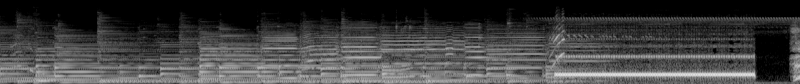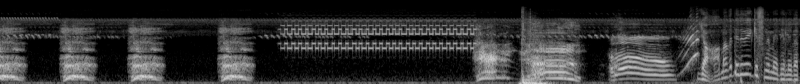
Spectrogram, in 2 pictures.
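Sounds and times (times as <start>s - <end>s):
short telephone tones: 5.5s - 7.6s
telephone dial tone: 5.5s - 7.6s, 10.8s - 12.8s
telephone ringing tone: 5.5s - 7.6s, 10.8s - 13.0s.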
